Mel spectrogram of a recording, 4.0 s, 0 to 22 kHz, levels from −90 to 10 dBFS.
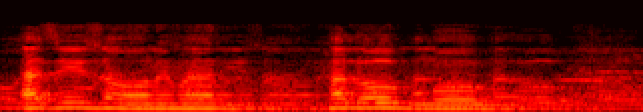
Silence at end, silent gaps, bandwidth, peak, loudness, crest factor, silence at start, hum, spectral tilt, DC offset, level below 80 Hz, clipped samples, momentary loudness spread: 0 s; none; 9 kHz; -22 dBFS; -40 LUFS; 18 dB; 0 s; none; -6.5 dB/octave; under 0.1%; -80 dBFS; under 0.1%; 12 LU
